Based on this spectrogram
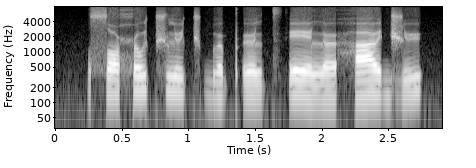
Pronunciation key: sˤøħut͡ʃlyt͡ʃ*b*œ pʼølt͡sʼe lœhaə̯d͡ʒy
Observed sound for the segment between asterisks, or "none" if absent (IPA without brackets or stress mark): b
